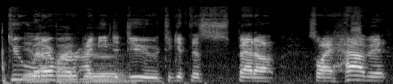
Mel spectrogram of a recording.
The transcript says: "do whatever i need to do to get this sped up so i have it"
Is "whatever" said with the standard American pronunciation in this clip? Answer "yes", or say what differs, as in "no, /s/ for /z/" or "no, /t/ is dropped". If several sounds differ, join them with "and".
yes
